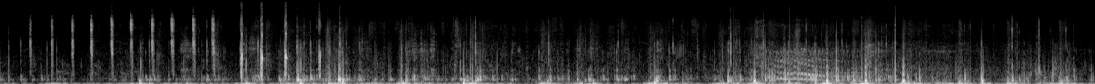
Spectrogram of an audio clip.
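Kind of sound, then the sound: animal, horse hooves clip-clopping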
